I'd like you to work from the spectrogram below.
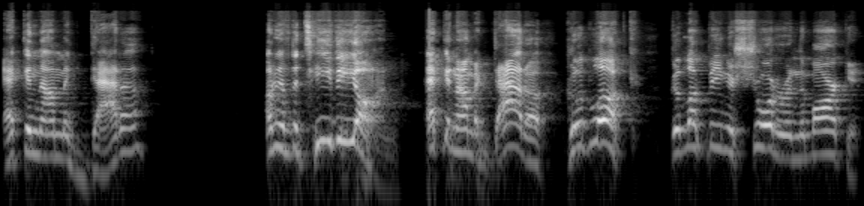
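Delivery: loud, high scoffing taunt; mocking disbelief. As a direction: sneer at the shorters. Mocking the shorters.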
